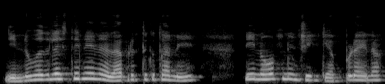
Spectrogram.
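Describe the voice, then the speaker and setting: A woman's voice: medium pitch, quick pace, creaky, mellow, husky. A woman voicing a hot-tempered young husband who sternly protects his wife.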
